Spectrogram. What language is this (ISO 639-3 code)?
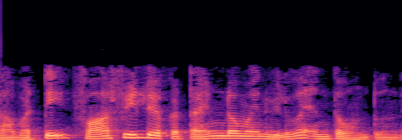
tel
